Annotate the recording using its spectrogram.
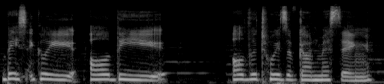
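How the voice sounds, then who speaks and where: A woman's voice: mid-range voice, fairly even intonation, measured pace, a little mellow. A woman streaming a game, chatting casually in a hesitant, rambling way and often correcting herself. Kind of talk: casual chat while playing a game. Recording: music behind the voice. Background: background music.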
